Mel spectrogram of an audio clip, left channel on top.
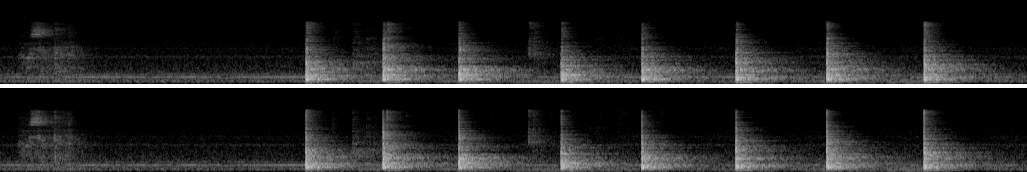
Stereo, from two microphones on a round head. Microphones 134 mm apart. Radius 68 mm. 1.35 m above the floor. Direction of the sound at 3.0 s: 60° right (ahead or behind).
